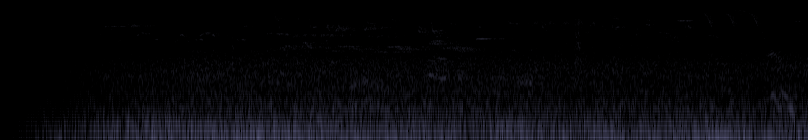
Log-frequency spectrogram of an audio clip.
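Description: Faint woodland birdsong: many short chirps and quick trills from several small birds, fading in from silence over the first second, over a low steady rumble.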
